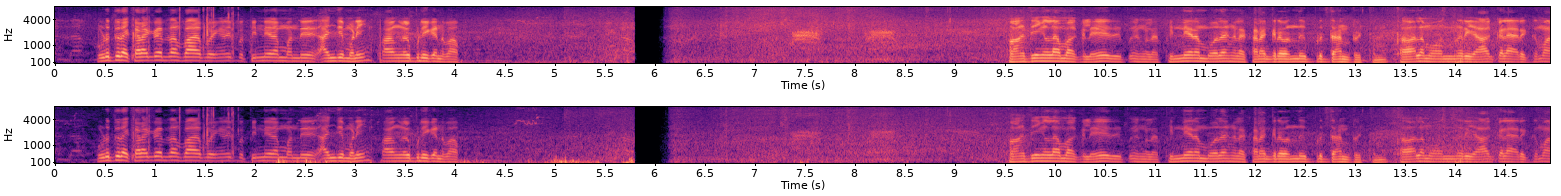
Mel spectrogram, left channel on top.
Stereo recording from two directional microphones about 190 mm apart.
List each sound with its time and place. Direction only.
0.4 s speech: centre (ahead or behind)
6.9 s crow: 60° right (ahead or behind)
9.5 s speech: 5° left (ahead or behind)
